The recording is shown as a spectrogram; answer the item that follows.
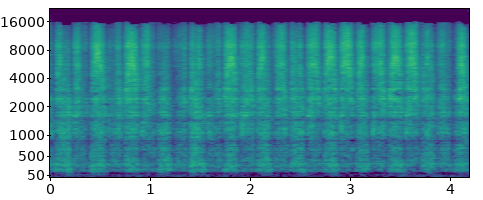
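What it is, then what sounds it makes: Scratch-art card being scratched. A wooden stick scratches quick strokes across a flat, solid black-coated scratch-art card page. About twenty bright, raspy scraping strokes repeat in a loose, steady rhythm of roughly three per second, with a faint low tone under each stroke.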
